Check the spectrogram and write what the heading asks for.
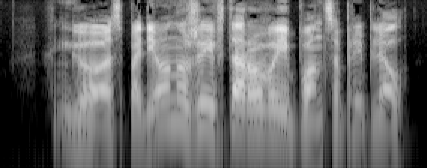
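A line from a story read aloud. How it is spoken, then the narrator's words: Laughing. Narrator (Russian): рассмеялся Милич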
